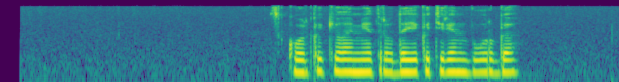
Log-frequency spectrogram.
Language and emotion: Russian, neutral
